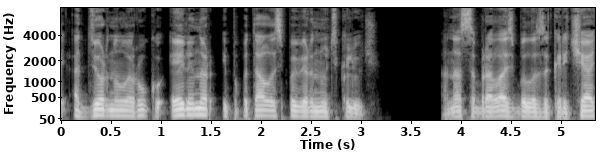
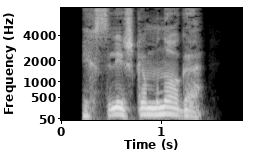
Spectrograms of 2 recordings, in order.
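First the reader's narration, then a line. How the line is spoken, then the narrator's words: Hiss. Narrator (Russian): шипела она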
